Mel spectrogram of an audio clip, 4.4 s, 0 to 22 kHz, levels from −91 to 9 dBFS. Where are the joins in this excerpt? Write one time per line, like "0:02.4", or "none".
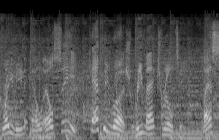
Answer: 0:01.7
